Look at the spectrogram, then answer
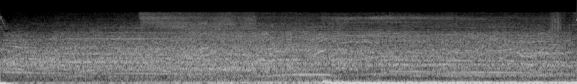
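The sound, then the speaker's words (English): A large, excited crowd at a a band concert in Kansas cheers and screams nonstop, a dense, loud roar of many voices that swells with a deeper rumble about halfway through. “The first one is a very happy crowd.”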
